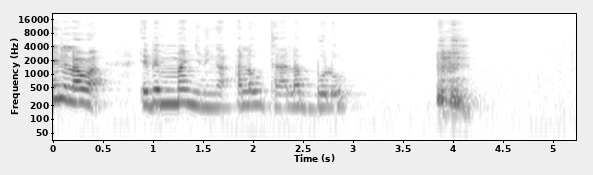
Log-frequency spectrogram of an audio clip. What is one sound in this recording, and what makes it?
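A man speaks close up with animation.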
